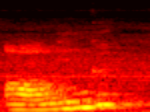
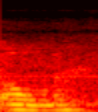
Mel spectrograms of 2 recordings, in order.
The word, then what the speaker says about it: Om: Now, when you're talking about Om, you can say Om with an M. It's kind of like the English pronunciation of it.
